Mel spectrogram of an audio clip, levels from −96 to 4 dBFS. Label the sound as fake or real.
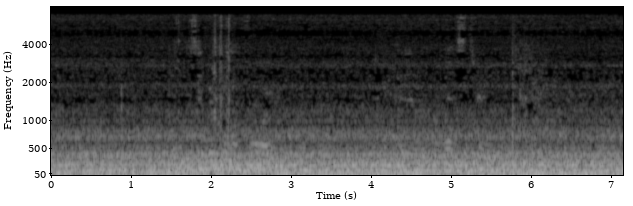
real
